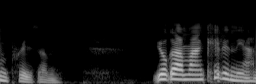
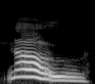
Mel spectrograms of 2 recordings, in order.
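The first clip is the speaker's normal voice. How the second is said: short, louder firm no; 3 semitones higher, 7 dB louder than usual. Retold or imitated. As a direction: put your foot down with one word. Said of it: "and she goes".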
